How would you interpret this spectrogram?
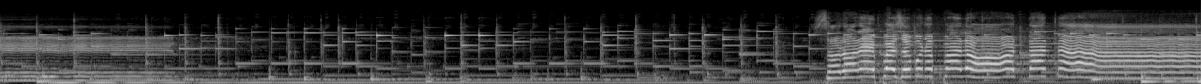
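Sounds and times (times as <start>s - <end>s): gamelan metallophones playing: 0.0s - 12.0s.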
